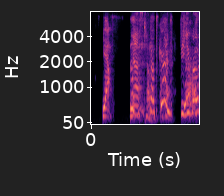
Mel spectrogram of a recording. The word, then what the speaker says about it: Masteller: Masteller. Yes. Masteller.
